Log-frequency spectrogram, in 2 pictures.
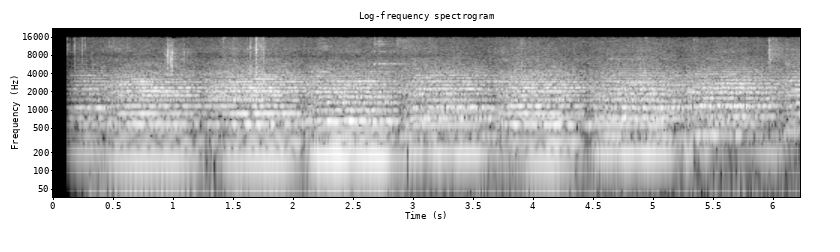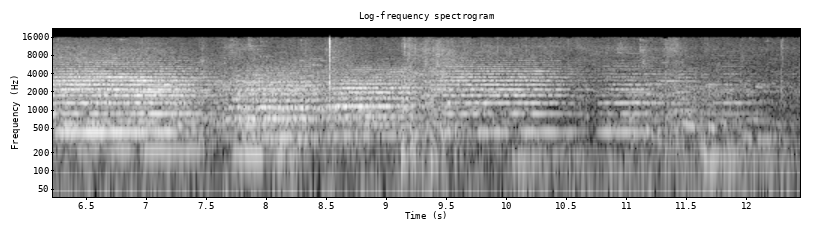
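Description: Young student string orchestra, mainly violins, bowing a slow melody of long held notes together, growing softer in the later part and ending on a long held note near the end.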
